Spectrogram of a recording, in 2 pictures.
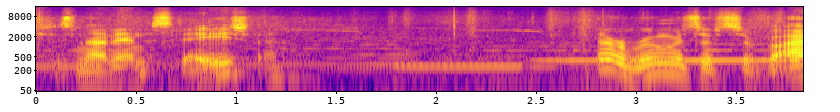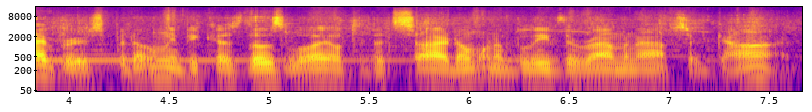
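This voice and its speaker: An actor playing a blunt, skeptical émigré dancer in a period TV drama. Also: male voice, lowish voice, brisk, gravelly, music in the background.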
